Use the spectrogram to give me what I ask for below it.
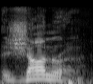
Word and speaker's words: genre: now let's talk about a jar or genre whatever you how do you say that damn word it's a genre a genre okay yeah so what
